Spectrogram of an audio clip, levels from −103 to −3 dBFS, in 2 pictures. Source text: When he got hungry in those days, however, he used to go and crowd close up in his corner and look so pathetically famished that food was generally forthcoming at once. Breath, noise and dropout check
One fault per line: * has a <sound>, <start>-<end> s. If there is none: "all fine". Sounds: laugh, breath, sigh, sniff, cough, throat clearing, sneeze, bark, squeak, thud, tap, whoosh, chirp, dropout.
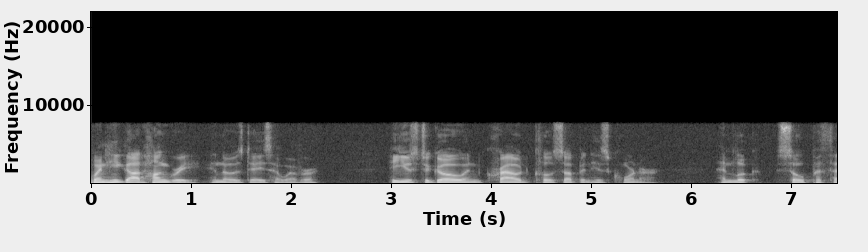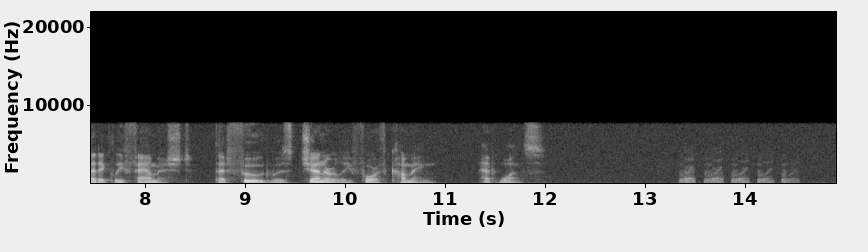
* has a laugh, 13.3-14.6 s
